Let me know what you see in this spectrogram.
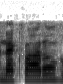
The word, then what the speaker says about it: Neckvatal: You can find me over on LinkedIn by just typing in my name, which is Brenda Neckvatal. The last name is spelled N E C K, like the thing you want to choke. V as in Victor, A T A L always pushing out uh, lots of really interesting information out there.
